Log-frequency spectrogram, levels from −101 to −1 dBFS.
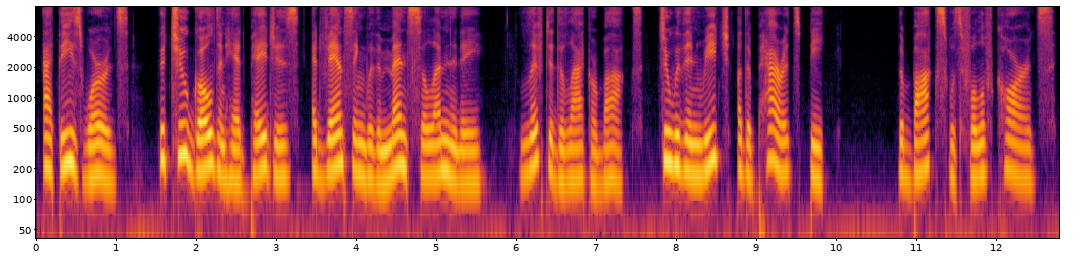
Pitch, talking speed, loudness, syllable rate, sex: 180 Hz, 135 wpm, -19 LUFS, 4.3 syllables/s, female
